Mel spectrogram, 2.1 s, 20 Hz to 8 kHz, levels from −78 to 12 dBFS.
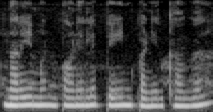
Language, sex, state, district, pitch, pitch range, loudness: Tamil, female, Tamil Nadu, Kanyakumari, 210 Hz, 205-215 Hz, -12 LUFS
